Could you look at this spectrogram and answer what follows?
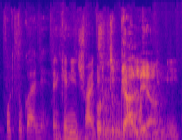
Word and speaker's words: Portugal: When we say our country we say Portugal. We say Portugal.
